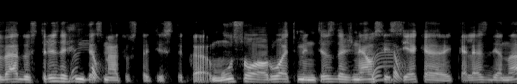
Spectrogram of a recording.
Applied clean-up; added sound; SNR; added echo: neural mask model Resemble Enhance denoiser.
